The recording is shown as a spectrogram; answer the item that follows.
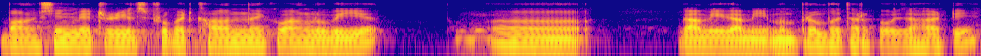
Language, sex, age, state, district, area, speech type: Bodo, male, 30-45, Assam, Kokrajhar, rural, spontaneous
